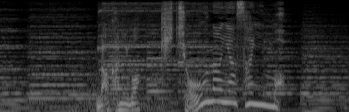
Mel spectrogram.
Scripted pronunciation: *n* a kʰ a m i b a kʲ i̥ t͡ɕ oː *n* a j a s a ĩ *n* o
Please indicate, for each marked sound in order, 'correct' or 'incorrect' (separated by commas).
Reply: correct, correct, incorrect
